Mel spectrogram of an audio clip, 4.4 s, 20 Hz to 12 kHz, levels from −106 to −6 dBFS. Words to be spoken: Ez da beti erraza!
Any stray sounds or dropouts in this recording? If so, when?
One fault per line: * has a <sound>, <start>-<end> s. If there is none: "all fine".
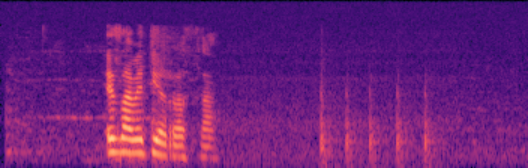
* has a thud, 2.7-3.7 s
